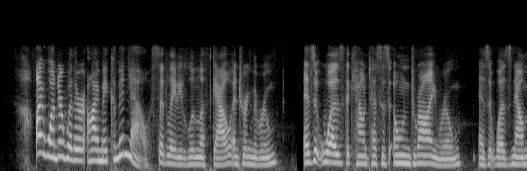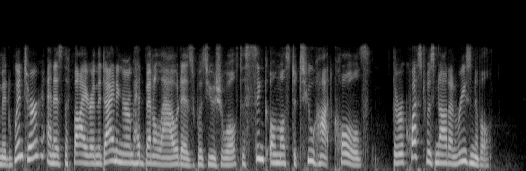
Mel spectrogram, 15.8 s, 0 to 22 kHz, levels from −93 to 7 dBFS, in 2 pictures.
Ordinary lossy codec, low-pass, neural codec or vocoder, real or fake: Opus, 32 kbps; 7.2 kHz; none; real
